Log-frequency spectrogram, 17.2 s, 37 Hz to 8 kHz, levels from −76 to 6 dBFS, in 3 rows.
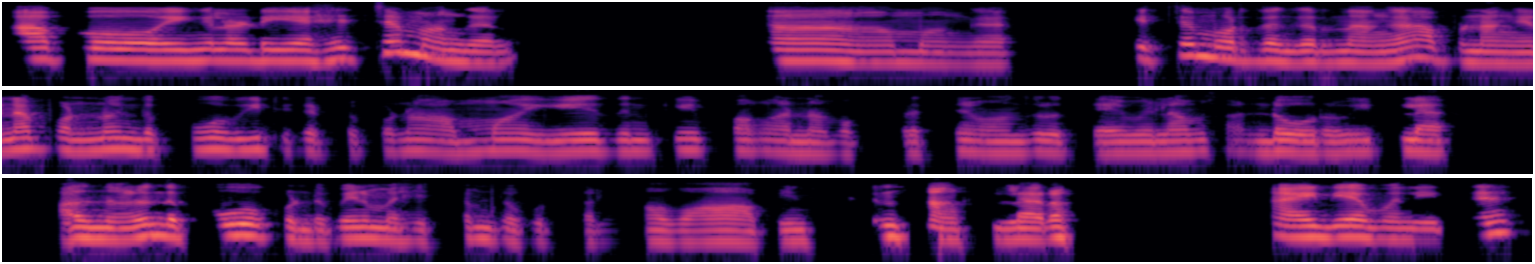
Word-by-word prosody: அப்போ 210 -1 -1 0.3
எங்களோடய 190 0 +2
H. 210 +7 -2
M 295 -4 +3
அங்க 180 -3 0 1.2
அ - - +4 0.4
ஆமாங்க. 160 -2 -7 0.6
ஹெச். 215 +3 -5
எம் 255 -3 +1
ஒருத்தங்க 185 -3 0
இருந்தாங்க. 170 +1 +1
அப்ப 185 - -14
நாங்க 165 -1 0
என்ன 180 +2 +4
பண்ணோம். 180 +1 -2
இந்தப் 170 0 -6
பூவ 185 +1 -2
வீட்டுக்கு 175 -2 -6
எடுத்துட்டு 150 0 -21
போனா 165 +1 -7
அம்மா 165 +3 -6 0.3
ஏதுன்னு 165 0 -3
கேப்பாங்க. 170 -1 -8
நமக்குப் 140 -1 -13
பிரச்சனை 155 +2 -9
வந்துரும். 155 0 -6
தேவையில்லாம 150 +2 -4
சண்டை 155 +1 -2
வரும் 150 0 -4
வீட்ல. 165 0 -2 0.7
அதனால 170 +1 +4
அந்தப் 185 -3 +1
பூவ 210 +1 +6
கொண்டு 145 -3 -4
போய் 175 0 +2
நம்ம 155 -2 -1
ஹெச். 145 - -18
எம் 170 - -3
குடுத்தரணும் 140 +1 -10
வா. 145 +1 -1
அப்டின்னு 145 +7 -5
நாங்க 155 -1 -1
எல்லாரும் 165 +3 +4 0.8
ஐடியா 185 0 +7
பண்ணிட்டு. 160 +7 -1
165 Hz, 155 wpm, -25 LUFS, 155-185 Hz, 1.2 s, ஐடியா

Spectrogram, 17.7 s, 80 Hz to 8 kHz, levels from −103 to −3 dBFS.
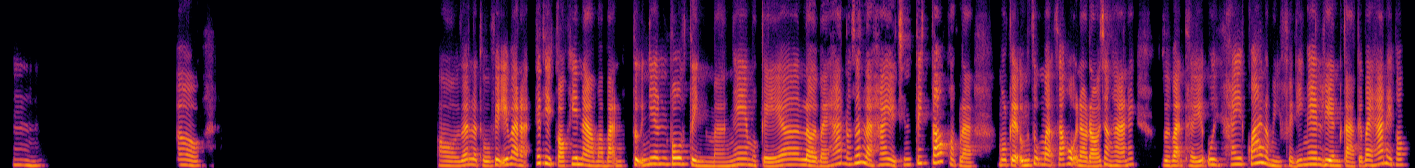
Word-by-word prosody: Ừm. 230 -4 -9 1.7
Ờ. 240 -4 -4 3.0
Ờ, 210 -2 -5
rất 235 +4 +2
là 260 -1 -1
thú 220 -4 -4
vị 250 - +3
ấy - - +4
bạn 275 -2 +3
ạ. 220 - 0
Thế 325 - +3
thì 295 -4 +1
có 210 - +4
khi 285 +8 0
nào 230 -6 +3
mà 210 0 -4
bạn 205 0 0
tự - - +4
nhiên 285 +2 -1
vô 290 0 +4
tình 205 -6 0
mà 195 0 -5
nghe 255 +7 -3
một 235 - -6
cái, 190 0 0
a, 255 +2 0
lời 225 -4 +3
bài 190 -1 -2
hát 295 +6 -2
nó 275 - -4
rất 350 +6 +1
là 270 - +4
hay 260 +3 0
ở 225 - -1
trên 260 0 -7
TikTok 330 +6 +3
hoặc 255 -4 -6
là 190 -2 0 0.3
một 245 - -1
cái - - +6
ứng 230 +1 +1
dụng 275 0 -3
mạng 255 -3 +2
xã 255 - +3
hội 285 +1 +1
nào 215 -1 +3
đó 195 0 +3
chẳng 250 0 -1
hạn 210 0 +2
ấy, 270 - -7 0.3
rồi 220 -1 -1
bạn 215 -1 +4
thấy, 205 0 -2
ui, 255 +1 -2
hay 270 +2 -2
quá, 320 +4 +4
là 310 - +1
mình 215 -3 -3
phải 210 - -4
đi 225 +4 -3
nghe 275 +2 +1
liền 235 -4 +3
cả 205 -3 +1
cái 205 - -5
bài 240 +1 +1
hát 285 +6 +3
này 295 -4 -2
không? 255 0 -4
245 Hz, 230 wpm, -24 LUFS, 215-270 Hz, 3.0 s, cái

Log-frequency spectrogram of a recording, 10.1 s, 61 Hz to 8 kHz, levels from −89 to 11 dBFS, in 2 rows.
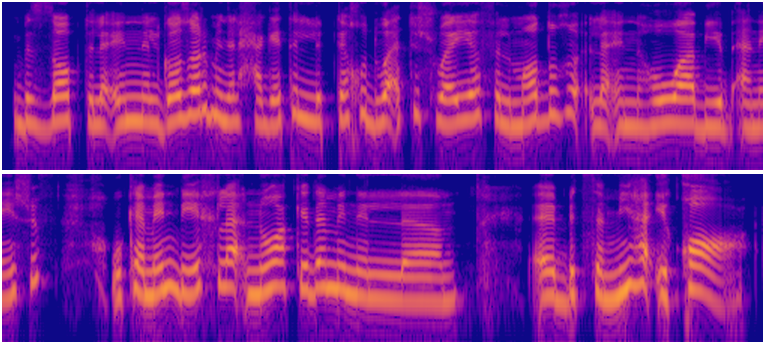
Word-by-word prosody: بالضبط. 245 +2 -2
لأن 235 +2 -1
الجَزر 260 +7 +2
من 290 -5 -1
الحاجات 240 +2 -5
اللي 265 -4 -1
بتاخد 265 +1 -6
وقت 265 +5 -1
شوية 260 -1 -1
في 290 -2 -14
المضغ 255 +7 -3
لأن 220 0 -5
هو 235 +2 +3
بيبقى 220 0 -4
ناشف، 265 - -7 0.4
وكمان 255 +4 +2
بيخلق 275 +2 +1
نوع 275 +6 +4
كده 305 -1 -1
من 285 -5 +3
ال 215 -2 -2 0.9
آآ، 225 - +3
بتسميها 240 +6 +2
إيقاع، 245 +3 +3
250 Hz, 140 wpm, -24 LUFS, 230-280 Hz, 0.9 s, نوع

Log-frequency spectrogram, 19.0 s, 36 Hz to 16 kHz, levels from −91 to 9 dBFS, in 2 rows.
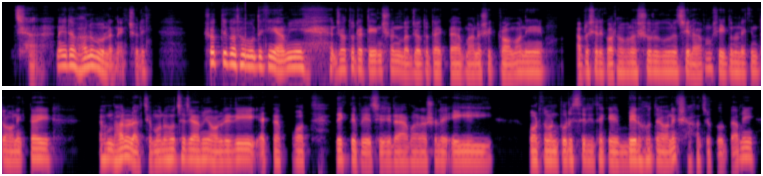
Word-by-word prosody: আচ্ছা, - - -4 0.3
না, - - 0
এটা 170 0 +5
ভালো 145 +4 +5
বললেন 110 -6 +1
অ্যাকচুয়ালি। - - -7 0.8
সত্যি 210 0 +6
কথা 180 -1 +6
বলতে 155 -1 +4
কি? 160 - +4
আমি 140 +5 +4
এহ - - -4
যতটা 125 +1 +1
টেনশন 115 +1 +1
বা, 95 - +1
যতটা 95 +1 -1
একটা 100 +1 -3 0.2
মানসিক 95 -1 -3
ট্রমা 95 +2 0
নিয়ে 105 0 +2 0.5
আপনার - - -2
সাথে 105 -3 0
কথা 95 +2 0
বলা 105 0 -1
শুরু 110 -1 0
করেছিলাম, 105 -3 0 0.2
সেই 110 - +2
তুলনায় 105 -2 -2
কিন্তু 105 -1 -3
অনেকটাই 115 +5 +2 0.7
এখন 110 +1 -1
ভালো 120 +3 +5
লাগছে। - - -3
মনে 105 +1 -1
হচ্ছে 115 +1 0
যে, 115 - +3
আমি 110 +1 0
আলরেডি 100 +3 +1 0.3
একটা 100 - -4 0.2
পথ 100 -1 -3 0.4
দেখতে 110 0 +1
পেয়েছি 90 +1 -2
যেটা 95 0 -1
আমার 95 0 -6
আসলে 100 +1 -4 0.2
এই 100 +1 0 0.8
বর্তমান 100 0 +1
পরিস্থিতি 105 0 -1
থেকে 100 -2 0 0.2
বের 105 0 +7
হতে 110 -1 -3
অনেক - - 0
সাহায্য - - -12
করবে। - - -7
আমি 125 +1 0
105 Hz, 175 wpm, -22 LUFS, 100-115 Hz, 0.8 s, বের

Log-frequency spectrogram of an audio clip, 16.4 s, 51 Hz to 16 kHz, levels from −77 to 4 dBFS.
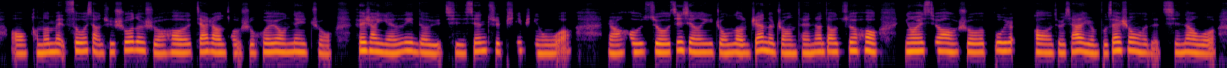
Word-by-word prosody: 嗯， 180 0 -1
可 190 - -4
能 195 +1 +1
每 205 -4 0
次 225 - -1
我 220 0 +3
想 215 -4 -2
去 200 +2 -5
说 235 +3 +1
的 235 -1 +2
时 205 -3 -4
候， 190 +1 +1
家 205 +1 +2
长 195 -2 +2
总 185 +1 -7
是 190 - -7
会 205 +2 0
用 205 -1 +1
那 205 -1 0
种 185 -2 -7 0.3
非 230 0 +5
常 220 -2 +3
严 195 +1 0
厉 225 -1 +2
的 195 -2 -1
语 180 0 -2
气 190 -1 -5
先 220 +4 -1
去 215 -2 -3
批 225 +2 -10
评 180 -5 -4
我， 205 - -3 0.4
然 185 -1 0
后 205 0 -1
就 200 -1 +2
进 235 +2 +2
行 215 -3 +2
了 200 0 +1
一 200 0 -1
种 190 -1 -1
冷 190 -1 +1
战 230 +3 +3
的 215 - +2
状 185 -1 -1
态。 190 0 -2
那 205 +2 +1
到 210 0 +2
最 220 +2 0
后 220 -1 +3 0.3
因 215 -1 +2
为 220 0 +5
希 225 0 -6
望 210 -2 +3
说 205 -1 0
不 225 -1 +2 0.4
呃， 195 -2 +2
就 195 +1 -4
是 - - -1
家 220 +1 +4
里 210 - +2
人 185 -1 -1
不 185 0 -5
再 225 +5 +4
生 225 -2 +2
我 195 - -3
的 - - -9
气， 195 0 -6
那 200 0 +1
我 185 -1 -1
200 Hz, 255 characters per minute, -23 LUFS, 190-215 Hz, 0.4 s, 非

